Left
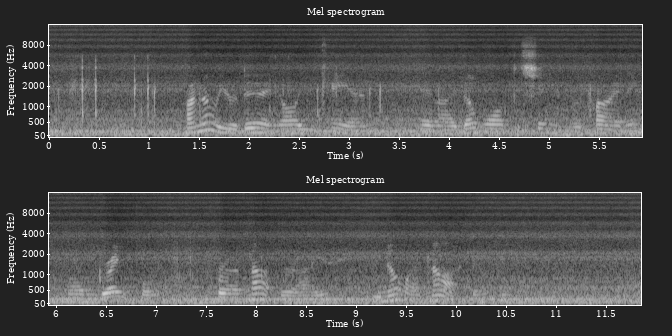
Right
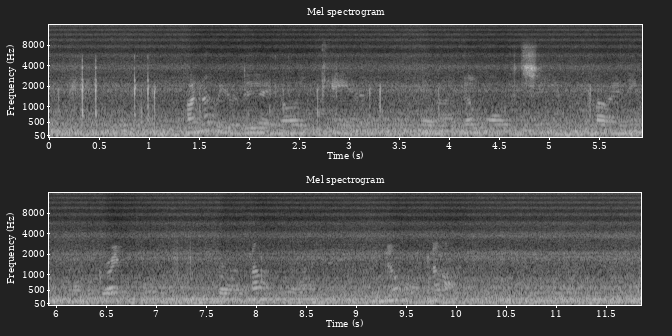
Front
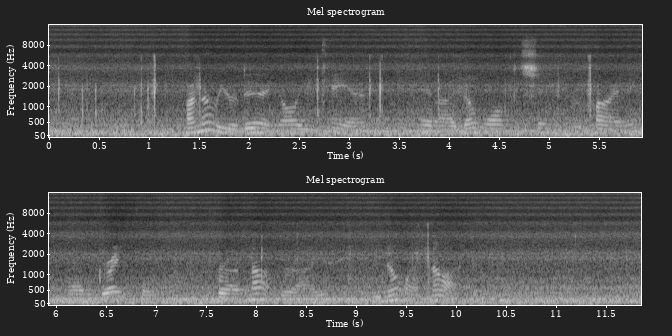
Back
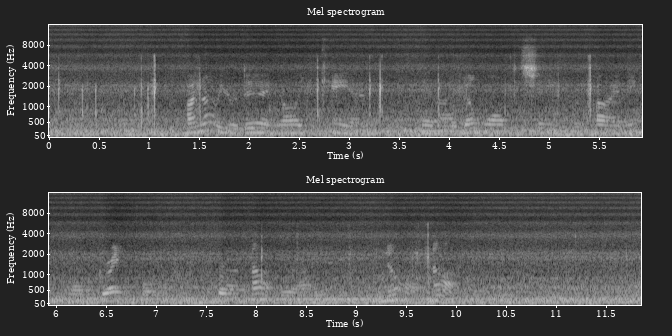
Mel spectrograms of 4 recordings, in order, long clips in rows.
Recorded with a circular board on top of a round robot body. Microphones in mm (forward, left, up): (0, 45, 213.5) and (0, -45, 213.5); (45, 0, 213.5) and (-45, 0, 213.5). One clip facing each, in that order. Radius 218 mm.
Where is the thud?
No thud in this recording.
